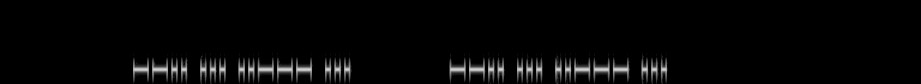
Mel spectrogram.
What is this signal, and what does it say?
Morse code, heard as a keyed tone, about 25 wpm, 700 Hz. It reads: ZS2S ZS2S
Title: DXCC-100 Call Signs - 4 Characters - Repeated 2x - 25wpm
